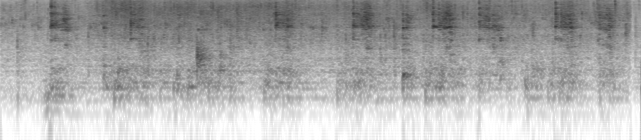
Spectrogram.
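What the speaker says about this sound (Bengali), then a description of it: "বাদামি কালার না হওয়া পর্যন্ত আমি ভেজে নেব পেঁয়াজ রসুন।" Onions and panch phoron five-spice frying in hot oil for chicken bhuna khichuri, a steady close sizzle broken by repeated scraping strokes of a spoon stirring through the pan.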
